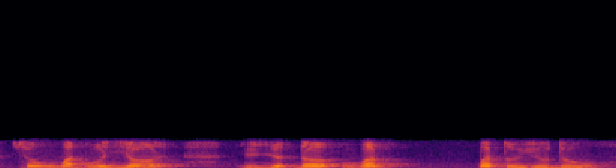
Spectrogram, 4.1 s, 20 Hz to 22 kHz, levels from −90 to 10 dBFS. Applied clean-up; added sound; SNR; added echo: none; none; none; none.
